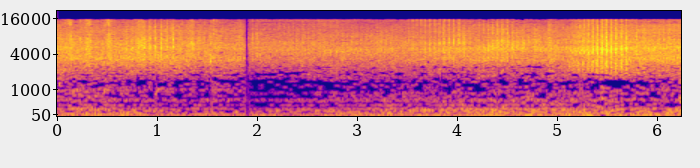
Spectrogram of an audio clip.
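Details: Prairie crickets form a continuous high, hiss-like trilling chorus that swells slightly toward the end. A brief soft knock interrupts it near the two-second mark.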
